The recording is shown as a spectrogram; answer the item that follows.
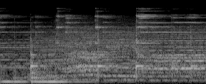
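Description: Devotional kirtan music: a mridanga drum played with hand strokes under held melodic notes, with repeated high ringing strikes of small hand cymbals.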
